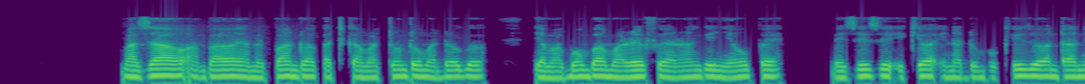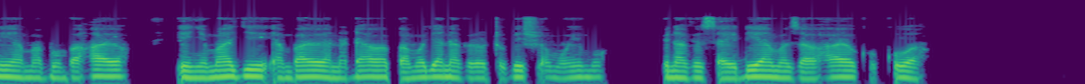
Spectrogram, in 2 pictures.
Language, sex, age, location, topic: Swahili, male, 25-35, Dar es Salaam, agriculture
